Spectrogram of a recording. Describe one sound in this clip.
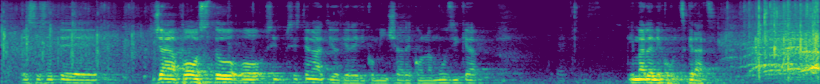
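A middle-aged man speaks calmly through a microphone and loudspeakers in a large echoing hall.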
